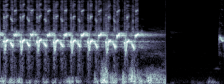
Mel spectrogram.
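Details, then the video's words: Yellow-vented bulbul in a long rapid-fire "ropel" song used to lure caged birds into singing: fast run of bright chattering notes, about four per second, stopping abruptly; low rumbling noise under the first half. "trucukan gacor TARUNG ROPEL PANJANG pancingan trucukan agar bunyi jadikan burung trucuk gacor EMOSI"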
